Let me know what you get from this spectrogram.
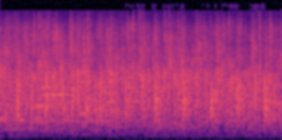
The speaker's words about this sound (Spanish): Den un aplauso de alabanza al Señor.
